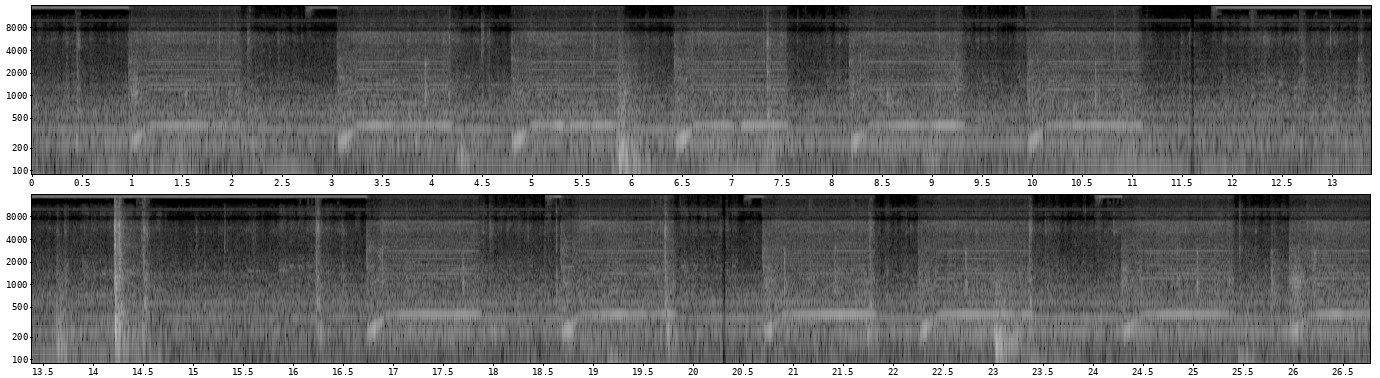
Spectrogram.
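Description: A labelling machine's motor whirs up in short, regular bursts.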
